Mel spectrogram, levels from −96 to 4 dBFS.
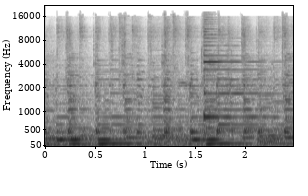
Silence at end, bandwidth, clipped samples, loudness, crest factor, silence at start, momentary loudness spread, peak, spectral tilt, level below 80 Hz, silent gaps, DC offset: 0 s; 18 kHz; under 0.1%; -18 LUFS; 18 dB; 0 s; 8 LU; 0 dBFS; -5.5 dB/octave; -36 dBFS; none; under 0.1%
